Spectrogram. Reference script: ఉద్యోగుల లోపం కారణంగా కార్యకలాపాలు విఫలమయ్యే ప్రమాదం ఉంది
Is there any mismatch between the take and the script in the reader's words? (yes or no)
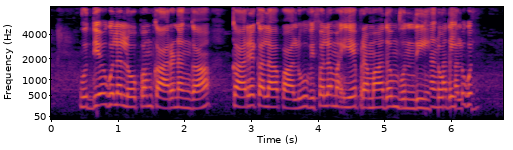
yes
